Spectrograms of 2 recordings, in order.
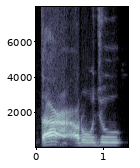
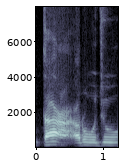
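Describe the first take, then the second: No difference in how they are said.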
